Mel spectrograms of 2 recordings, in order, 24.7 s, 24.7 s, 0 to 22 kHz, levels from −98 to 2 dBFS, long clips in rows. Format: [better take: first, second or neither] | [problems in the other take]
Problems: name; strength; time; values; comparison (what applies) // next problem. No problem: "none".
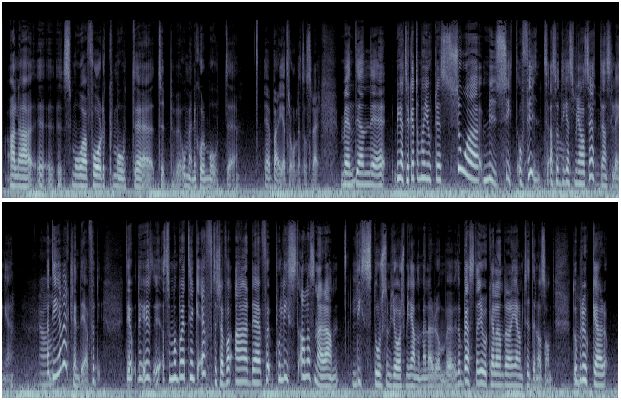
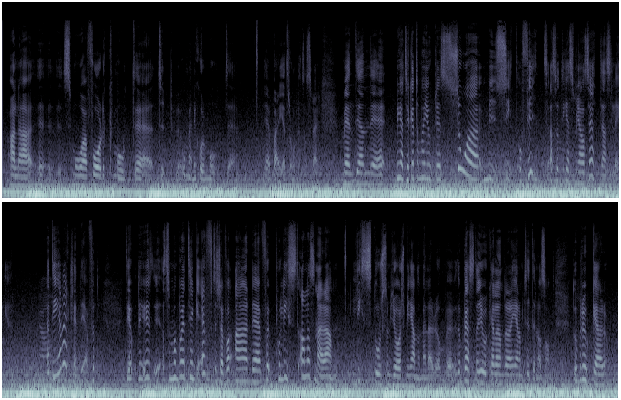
first | low rumble; loud; throughout; 4 dB below the speech; faint in the first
